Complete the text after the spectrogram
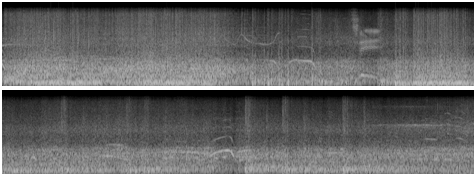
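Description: Firecrackers crackle and bang in rapid bursts.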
